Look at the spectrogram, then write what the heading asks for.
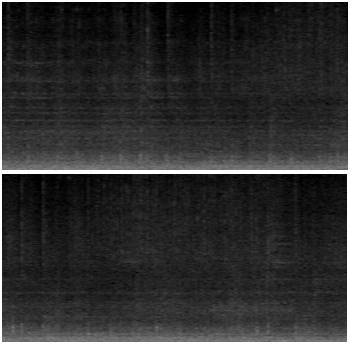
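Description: SBB Brünig line metre-gauge passenger coaches rolling past on the track, a steady rumble with clatter from the wheels.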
